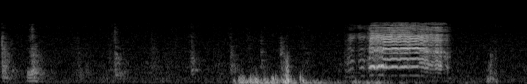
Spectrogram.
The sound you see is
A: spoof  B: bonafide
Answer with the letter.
A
